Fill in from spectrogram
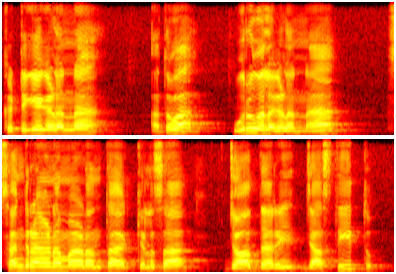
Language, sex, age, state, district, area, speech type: Kannada, male, 45-60, Karnataka, Shimoga, rural, spontaneous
